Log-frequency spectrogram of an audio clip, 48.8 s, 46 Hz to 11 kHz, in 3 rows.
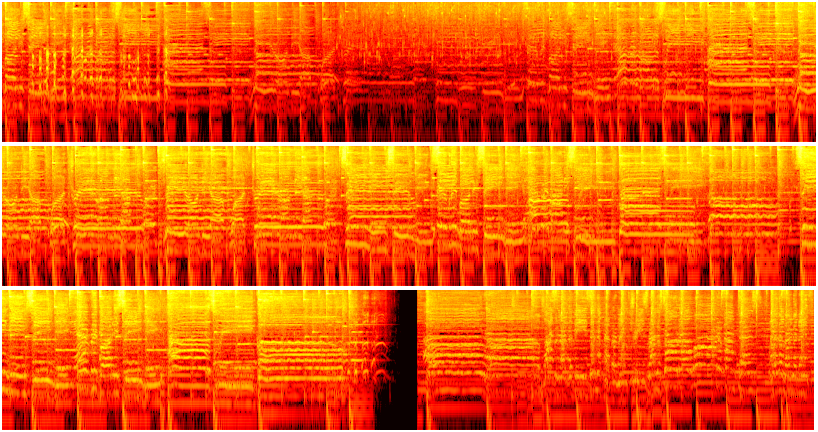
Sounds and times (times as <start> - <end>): Jingle (music): 0.0 - 48.8.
